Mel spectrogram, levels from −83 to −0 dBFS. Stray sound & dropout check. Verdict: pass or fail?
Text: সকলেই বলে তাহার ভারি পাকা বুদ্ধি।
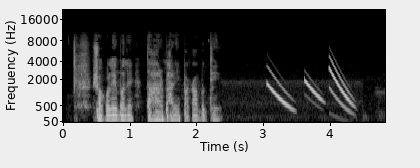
fail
